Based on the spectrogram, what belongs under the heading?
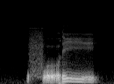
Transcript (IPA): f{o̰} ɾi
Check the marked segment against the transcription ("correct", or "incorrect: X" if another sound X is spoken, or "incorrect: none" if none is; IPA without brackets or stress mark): correct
